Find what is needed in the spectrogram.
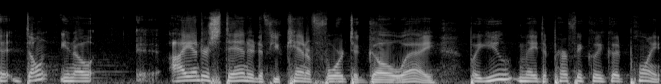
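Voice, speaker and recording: A man with an American accent speaks at a moderate pace in a fairly high pitch, his loudness very even. His pitch swings very widely, and the sound is dry and close with no echo. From New Jersey. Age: 60s. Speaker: doctor. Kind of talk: radio talk show discussion. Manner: halting, many false starts.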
